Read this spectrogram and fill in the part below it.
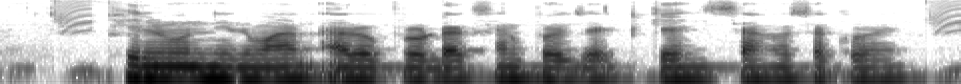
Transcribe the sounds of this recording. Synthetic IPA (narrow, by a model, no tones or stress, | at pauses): pʰilmoniɾmana̰ɾopɾoɖakʃənpɾod͡ʒek̚ʈkeɦisːaɦosakɔe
